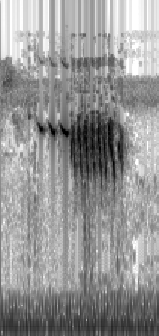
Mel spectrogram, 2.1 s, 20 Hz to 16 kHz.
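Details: Lined seedeater (bigodinho) in song competition, 2023 season: a short series of high thin whistled notes followed by a quick buzzy trill of about nine pulses, then silence apart from low hum.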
